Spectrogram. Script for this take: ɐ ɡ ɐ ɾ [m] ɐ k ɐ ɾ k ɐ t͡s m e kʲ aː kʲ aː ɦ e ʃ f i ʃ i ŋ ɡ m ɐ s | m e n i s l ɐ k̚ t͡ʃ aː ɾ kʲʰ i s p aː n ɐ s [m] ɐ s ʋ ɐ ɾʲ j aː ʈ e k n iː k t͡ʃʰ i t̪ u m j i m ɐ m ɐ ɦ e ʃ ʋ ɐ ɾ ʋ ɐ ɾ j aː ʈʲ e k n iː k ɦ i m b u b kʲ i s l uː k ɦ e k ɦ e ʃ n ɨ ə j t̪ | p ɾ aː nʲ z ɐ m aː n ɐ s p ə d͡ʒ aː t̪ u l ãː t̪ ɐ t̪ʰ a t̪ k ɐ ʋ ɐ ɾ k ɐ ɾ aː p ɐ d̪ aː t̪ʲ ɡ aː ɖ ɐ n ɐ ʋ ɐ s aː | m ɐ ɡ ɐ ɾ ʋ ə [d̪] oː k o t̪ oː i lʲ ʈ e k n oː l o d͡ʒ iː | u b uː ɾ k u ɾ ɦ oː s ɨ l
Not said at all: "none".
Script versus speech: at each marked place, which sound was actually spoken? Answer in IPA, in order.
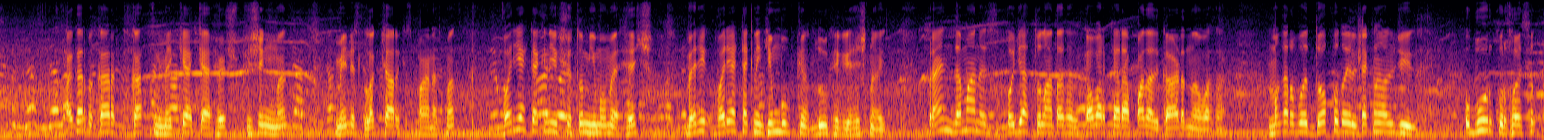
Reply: b, m, d̪

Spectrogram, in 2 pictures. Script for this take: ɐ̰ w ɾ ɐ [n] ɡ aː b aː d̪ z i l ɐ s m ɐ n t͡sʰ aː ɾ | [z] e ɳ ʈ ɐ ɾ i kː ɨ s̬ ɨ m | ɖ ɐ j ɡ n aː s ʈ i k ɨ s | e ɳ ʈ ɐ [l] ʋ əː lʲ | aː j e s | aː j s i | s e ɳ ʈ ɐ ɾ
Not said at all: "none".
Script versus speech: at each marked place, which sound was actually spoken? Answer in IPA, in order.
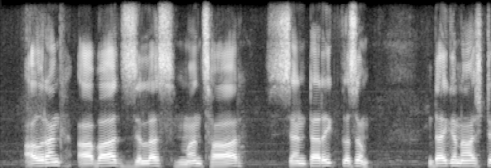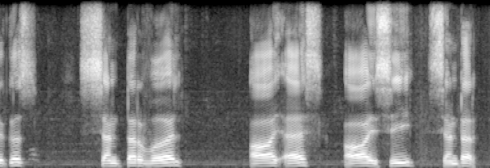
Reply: ŋ, s, ɾ

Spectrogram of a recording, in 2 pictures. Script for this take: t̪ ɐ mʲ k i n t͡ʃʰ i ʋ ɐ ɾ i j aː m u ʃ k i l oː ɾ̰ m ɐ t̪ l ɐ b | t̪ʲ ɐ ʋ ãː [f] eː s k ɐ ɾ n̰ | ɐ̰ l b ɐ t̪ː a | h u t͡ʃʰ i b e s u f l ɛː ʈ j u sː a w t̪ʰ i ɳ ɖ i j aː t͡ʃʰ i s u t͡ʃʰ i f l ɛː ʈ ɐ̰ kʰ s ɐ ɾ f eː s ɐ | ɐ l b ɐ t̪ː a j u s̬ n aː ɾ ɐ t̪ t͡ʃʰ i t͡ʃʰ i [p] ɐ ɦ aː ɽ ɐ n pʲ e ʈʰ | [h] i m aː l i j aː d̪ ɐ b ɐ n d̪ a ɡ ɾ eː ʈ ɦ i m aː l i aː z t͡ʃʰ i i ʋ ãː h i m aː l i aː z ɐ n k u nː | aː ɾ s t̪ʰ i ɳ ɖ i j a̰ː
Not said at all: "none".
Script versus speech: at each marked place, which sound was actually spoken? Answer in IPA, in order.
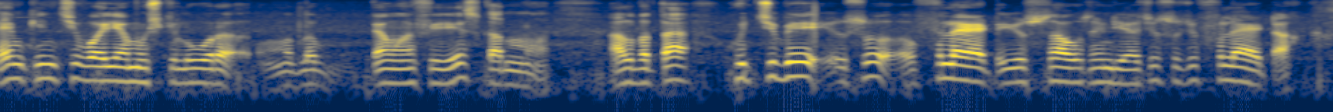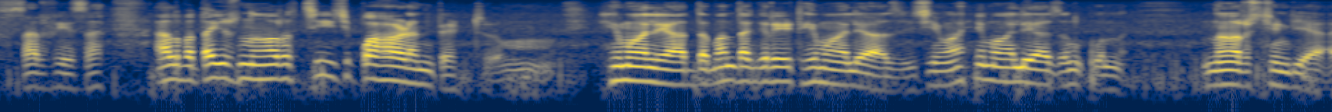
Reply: f, p, h

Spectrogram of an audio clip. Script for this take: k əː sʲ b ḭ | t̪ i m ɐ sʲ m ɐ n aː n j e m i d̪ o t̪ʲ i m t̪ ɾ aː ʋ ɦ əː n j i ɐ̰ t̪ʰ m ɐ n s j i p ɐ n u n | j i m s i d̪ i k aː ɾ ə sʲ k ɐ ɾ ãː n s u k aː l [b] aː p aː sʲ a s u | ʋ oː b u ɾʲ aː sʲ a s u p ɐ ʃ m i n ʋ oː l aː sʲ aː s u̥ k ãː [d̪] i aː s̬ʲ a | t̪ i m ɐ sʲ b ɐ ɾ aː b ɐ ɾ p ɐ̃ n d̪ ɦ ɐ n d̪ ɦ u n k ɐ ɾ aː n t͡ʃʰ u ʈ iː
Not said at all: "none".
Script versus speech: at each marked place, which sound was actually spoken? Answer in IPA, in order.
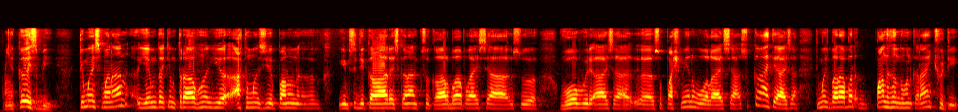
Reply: b, t̪

